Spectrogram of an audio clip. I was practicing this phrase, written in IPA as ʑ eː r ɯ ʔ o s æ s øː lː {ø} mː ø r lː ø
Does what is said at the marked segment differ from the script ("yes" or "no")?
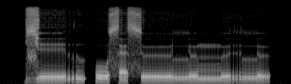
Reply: no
